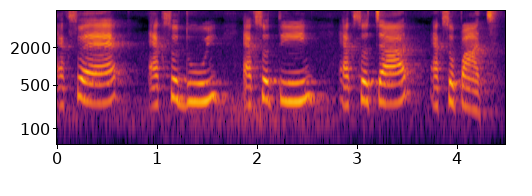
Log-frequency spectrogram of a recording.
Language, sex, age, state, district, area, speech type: Bengali, female, 30-45, West Bengal, Paschim Medinipur, rural, spontaneous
